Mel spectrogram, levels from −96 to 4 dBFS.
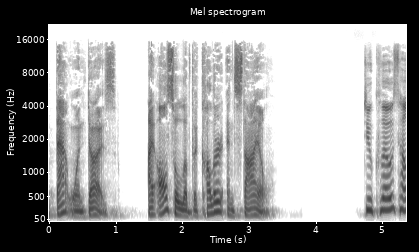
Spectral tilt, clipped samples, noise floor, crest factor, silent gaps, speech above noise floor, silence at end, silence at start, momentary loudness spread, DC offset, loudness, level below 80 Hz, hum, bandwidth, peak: -3.5 dB/octave; under 0.1%; -87 dBFS; 20 dB; none; 62 dB; 0 s; 0 s; 10 LU; under 0.1%; -26 LUFS; -82 dBFS; none; 16 kHz; -8 dBFS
